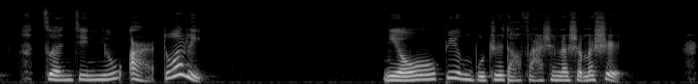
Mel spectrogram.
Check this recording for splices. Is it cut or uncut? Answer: uncut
